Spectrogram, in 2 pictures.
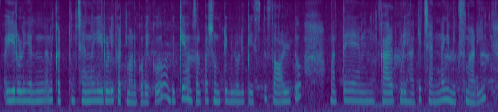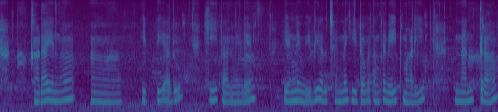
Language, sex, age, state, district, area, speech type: Kannada, female, 18-30, Karnataka, Mandya, rural, spontaneous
